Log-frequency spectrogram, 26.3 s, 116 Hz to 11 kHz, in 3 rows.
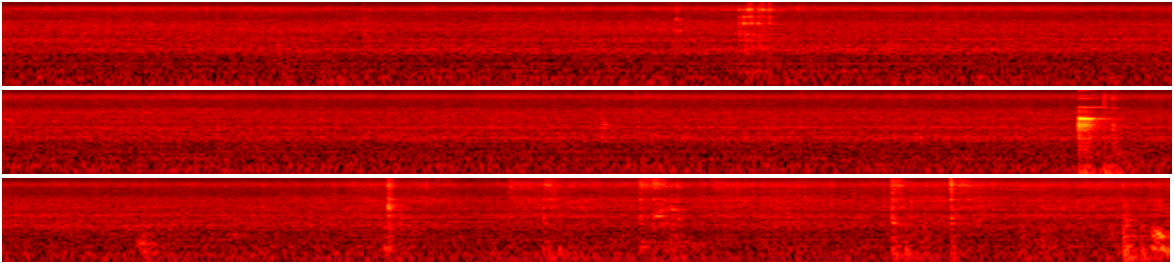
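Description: Mustard greens frying in a steel kadhai, a steady soft sizzle. A sharp metal clink stands out about 17 seconds in. From about 20 seconds the steel spatula scrapes and clinks against the pan as the greens are stirred.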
